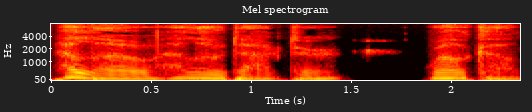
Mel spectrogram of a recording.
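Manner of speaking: very low, breathy, sexy voice. Imitating Morena Baccarin as the voice of the computer, in a very breathy, sexy voice. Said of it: "Very breathy and sexy".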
